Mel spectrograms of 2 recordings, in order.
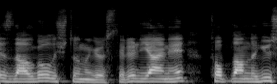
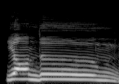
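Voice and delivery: high, loud drawn-out cry; panicked shout; 8 semitones higher, 5 dB louder than usual. A narrator's reading. Little girl with a thorn in her foot, panicked shout. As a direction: yell it out high, stretched in panic. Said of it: "panikle bağırdı".

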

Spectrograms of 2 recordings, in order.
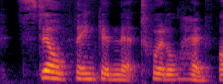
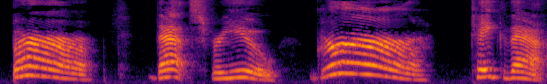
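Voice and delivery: loud, higher growls and blows; angry growling; 6 semitones higher, 7 dB louder, much slower than usual. A narrator's reading. Husband attacks cats in the larder, loud angry growling. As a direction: growl it out, landing each hit. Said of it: "from the angry man".

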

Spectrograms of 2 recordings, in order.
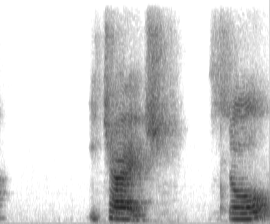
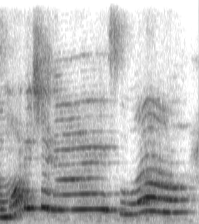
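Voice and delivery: excited; 13 semitones higher, much slower than usual. Real, not acted. Showing item to viewers.

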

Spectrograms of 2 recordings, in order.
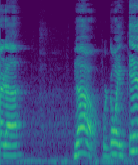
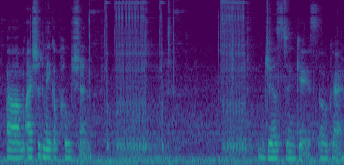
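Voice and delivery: quiet; 7 semitones lower, 7 dB quieter than usual. Real, not acted. Quiet exploring in dark.

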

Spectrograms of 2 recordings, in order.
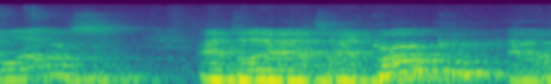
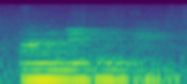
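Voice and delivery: usual speaking voice

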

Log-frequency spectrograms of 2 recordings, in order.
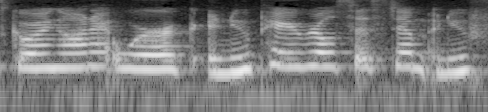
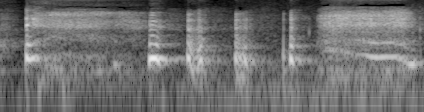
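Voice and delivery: high giggle; 12 semitones higher, 4 dB quieter than usual. Real, not acted. Laughs at her own joke.

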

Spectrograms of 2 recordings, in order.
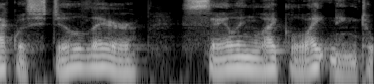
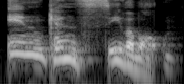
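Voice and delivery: very high, forceful cry of disbelief; outraged exclamation; 11 semitones higher, 4 dB louder than usual. A narrator's reading. Sicilian's outcry at the pursuer.

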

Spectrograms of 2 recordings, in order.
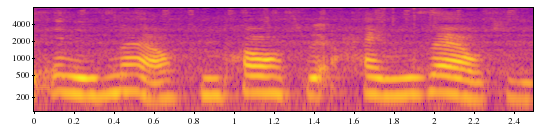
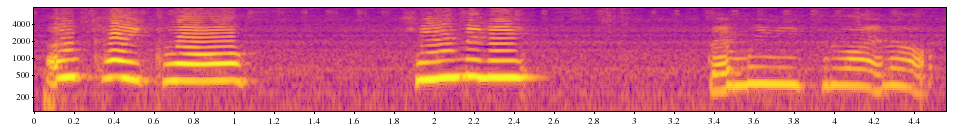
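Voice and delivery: teacher calling out; 10 semitones higher, 9 dB louder than usual. A narrator's reading. Teacher tells class to line up, calling out. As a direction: call across the playground to a class. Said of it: "A teacher's voice calls out".

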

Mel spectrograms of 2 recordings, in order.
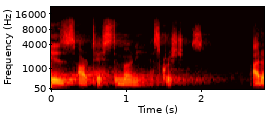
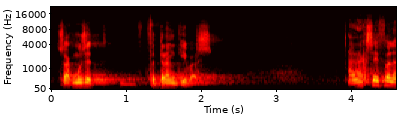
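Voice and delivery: ordinary talk, nothing marked

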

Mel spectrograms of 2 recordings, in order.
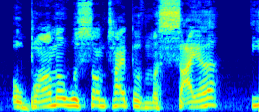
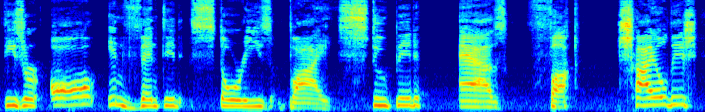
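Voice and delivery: ordinary talk, nothing marked

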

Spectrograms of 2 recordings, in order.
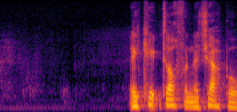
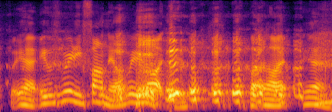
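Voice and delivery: laughing; 7 semitones higher, 7 dB louder than usual. Real, not acted. Laughing after the story.

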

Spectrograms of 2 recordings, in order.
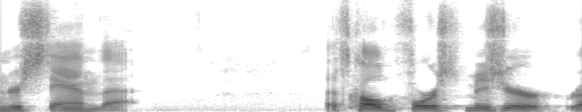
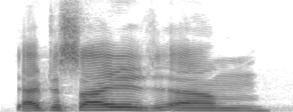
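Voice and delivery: normal talking voice

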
